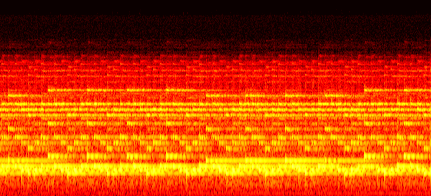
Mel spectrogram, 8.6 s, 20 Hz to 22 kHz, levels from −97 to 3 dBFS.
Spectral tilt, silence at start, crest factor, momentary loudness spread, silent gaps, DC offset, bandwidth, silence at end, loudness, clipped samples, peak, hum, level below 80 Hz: -1.5 dB/octave; 0 s; 12 dB; 1 LU; none; under 0.1%; 7.2 kHz; 0 s; -16 LUFS; under 0.1%; -4 dBFS; none; -66 dBFS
